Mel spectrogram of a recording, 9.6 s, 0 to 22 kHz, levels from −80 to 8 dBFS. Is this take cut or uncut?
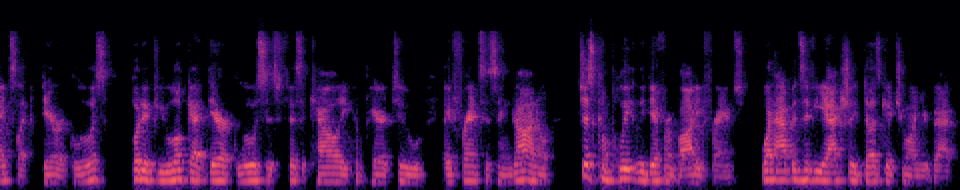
cut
